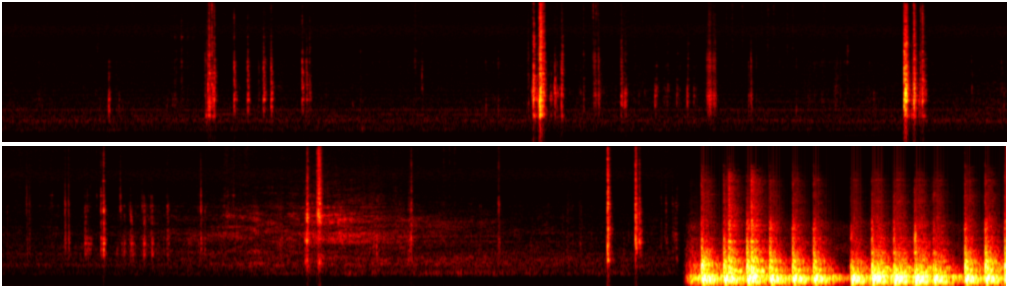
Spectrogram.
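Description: Scattered light clicks and knocks from hands working headliner cloth and a small tool against a VW Beetle's bare metal body pillar. Near the end a loud, steady, rapidly pulsing sound starts, stops briefly, and starts again.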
